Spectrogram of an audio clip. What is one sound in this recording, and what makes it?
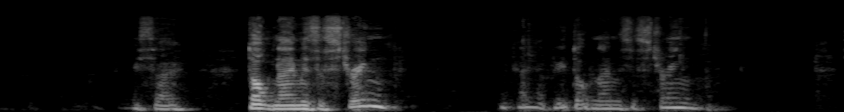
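A man speaks calmly into a microphone, heard as if through an online call.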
